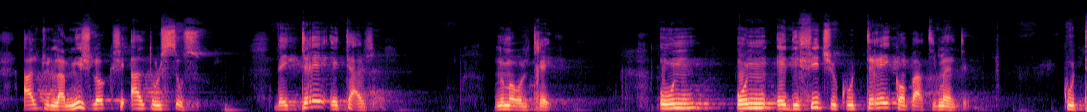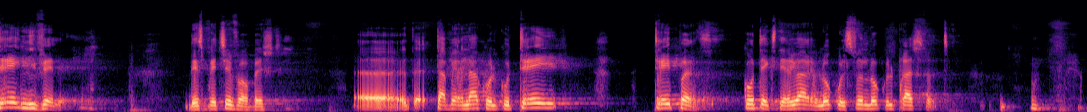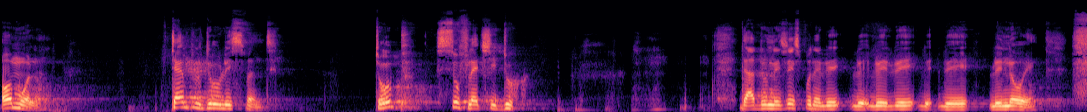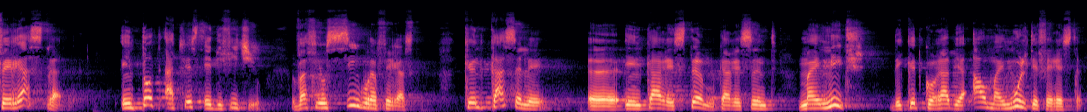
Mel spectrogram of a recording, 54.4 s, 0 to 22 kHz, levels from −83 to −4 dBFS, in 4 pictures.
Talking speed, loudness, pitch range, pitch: 85 wpm, -17 LUFS, 120-160 Hz, 140 Hz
